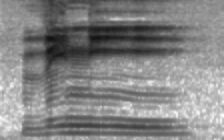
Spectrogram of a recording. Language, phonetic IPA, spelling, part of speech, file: Czech, [ˈvɪniː], vinný, adjective, Cs-vinný.ogg
- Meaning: 1. guilty 2. wine 3. grapevine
